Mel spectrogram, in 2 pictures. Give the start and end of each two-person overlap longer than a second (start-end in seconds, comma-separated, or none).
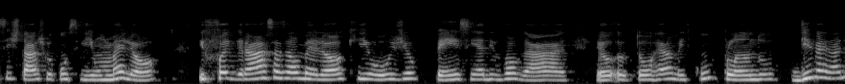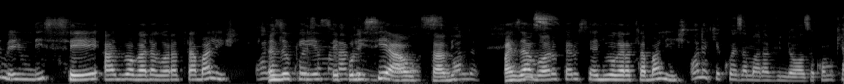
11.0-13.0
